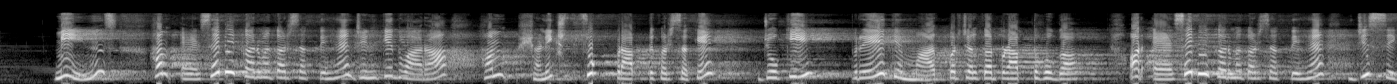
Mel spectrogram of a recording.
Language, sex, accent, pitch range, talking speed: Hindi, female, native, 265-350 Hz, 140 wpm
